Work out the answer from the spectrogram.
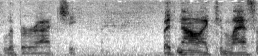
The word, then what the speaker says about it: Liberace: especially when he kept referring to me all the time as lukara instead of Liberace but now I can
